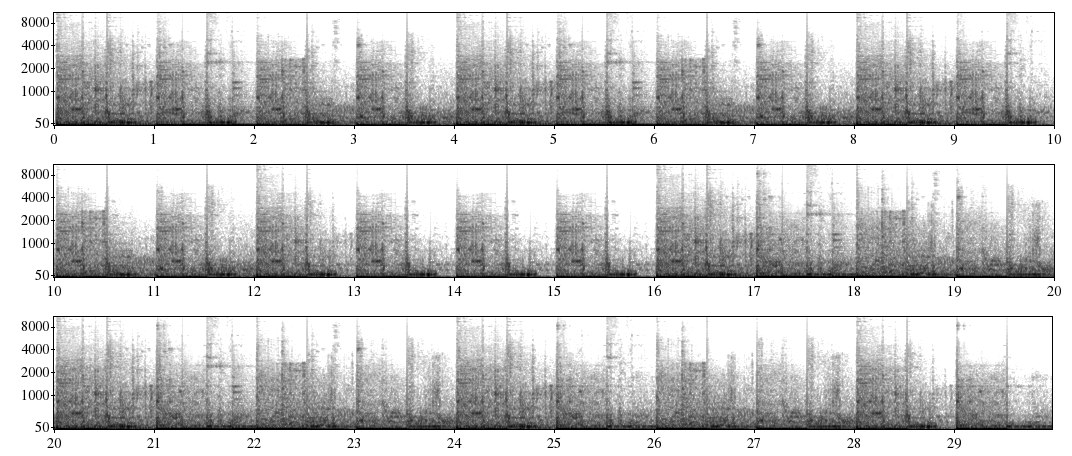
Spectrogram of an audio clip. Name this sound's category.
Music > Multiple instruments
